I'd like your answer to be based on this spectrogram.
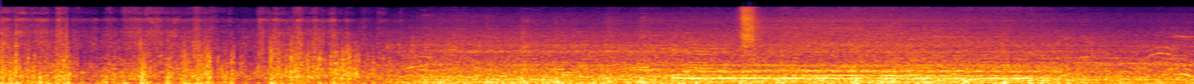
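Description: A passenger train runs on rails after leaving Kopai station near Bolpur Shantiniketan, bound for Rampurhat, giving a steady close rumble that builds and holds, with rhythmic clatter early on.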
